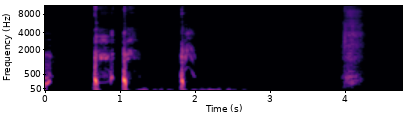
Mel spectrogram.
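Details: Three short wet coughs and a breathy exhale, acted by a male voice actor portraying a boyfriend with a cold and high fever waking at night; simulated cough.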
